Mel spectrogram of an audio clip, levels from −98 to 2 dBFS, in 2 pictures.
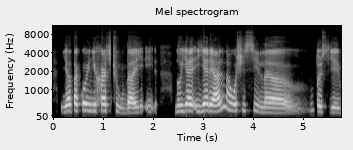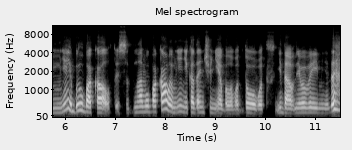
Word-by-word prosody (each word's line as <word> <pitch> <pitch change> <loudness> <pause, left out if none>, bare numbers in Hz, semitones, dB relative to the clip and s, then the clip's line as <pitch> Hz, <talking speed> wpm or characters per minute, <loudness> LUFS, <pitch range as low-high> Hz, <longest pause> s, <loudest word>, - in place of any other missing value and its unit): я 230 +2 +3
такое 245 0 +4
не 235 0 0
хочу, 235 -6 0
да",- 175 +1 +4
и 175 - -1
и 405 0 -13 0.3
Но 215 +1 -3
я 235 +1 +5
и - - -4
я 245 +3 +5
реально 245 - +5
очень 240 0 0
сильно, 230 -6 -6 0.9
м 260 +2 -20
то - - 0
есть 400 -1 -3
и 175 -2 -3
мне 170 - -7
и - - +4
был 235 +3 -2
бокал, 185 -4 +2
то 415 - -28
есть 435 - -12
с - - -12
1 195 +2 -5
бокала 215 +6 +2
мне 195 +3 -9
никогда 180 -1 -4
ничего 185 -2 -14
не 160 - -5
было 145 -1 -5
вот - - -11
до 165 -2 0
вот 155 0 -5
с - - -25
недавнего 170 0 -2
времени, 170 -2 -8
да. 285 - +2
210 Hz, 205 wpm, -22 LUFS, 175-240 Hz, 0.9 s, я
